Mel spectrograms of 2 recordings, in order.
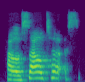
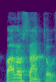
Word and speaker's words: Palo Santo: you're at it get yourself some of the hollow Psaltis no how do you say it Palo Santo Thank You Santo yes and like Daniel said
